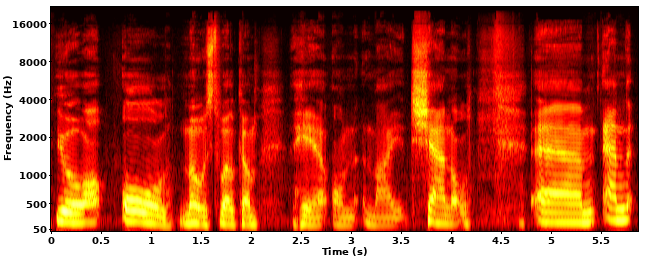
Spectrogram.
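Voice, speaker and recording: A man's voice: on the high side, slow pace, a bit bright, no echo. A man from Sweden with a Swedish accent, chatting casually to camera about his record collection, rambling a little with frequent fillers.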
